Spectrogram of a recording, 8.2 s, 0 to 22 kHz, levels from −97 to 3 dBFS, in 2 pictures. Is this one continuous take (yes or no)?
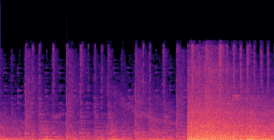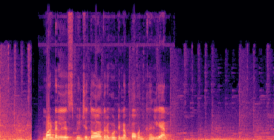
yes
